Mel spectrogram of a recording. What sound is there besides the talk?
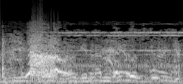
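telephone ringing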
